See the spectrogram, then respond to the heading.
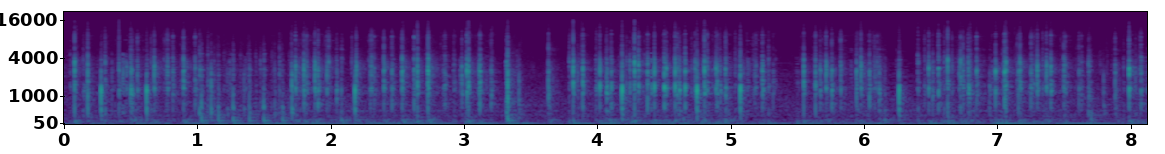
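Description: Steady two-handed fingertip typing on a 60% mechanical keyboard with an aluminum case, brass plate and plastic keycaps. It makes a rapid, continuous run of short, crisp clacks, bright and clicky with almost no low-end thump. Each keystroke dies away almost instantly, with only brief pauses in the rhythm.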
